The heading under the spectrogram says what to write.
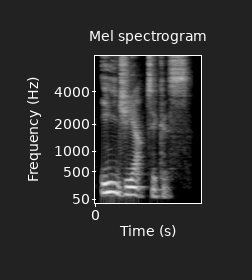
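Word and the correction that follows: aegyptiacus: Well, you're the classicist, Egyptiacus.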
